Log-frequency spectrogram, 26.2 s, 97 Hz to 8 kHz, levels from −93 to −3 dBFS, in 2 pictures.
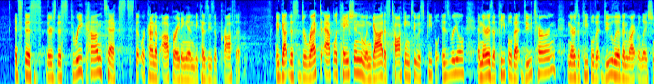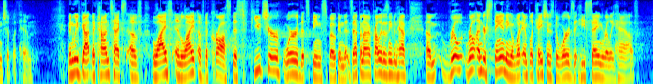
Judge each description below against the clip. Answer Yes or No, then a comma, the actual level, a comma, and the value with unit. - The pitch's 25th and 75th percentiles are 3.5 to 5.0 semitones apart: No, average, 3.0 semitones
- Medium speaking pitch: Yes, medium, 155 Hz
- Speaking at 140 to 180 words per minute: No, average, 200 wpm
